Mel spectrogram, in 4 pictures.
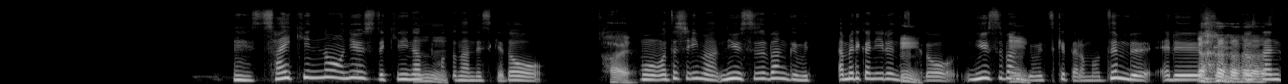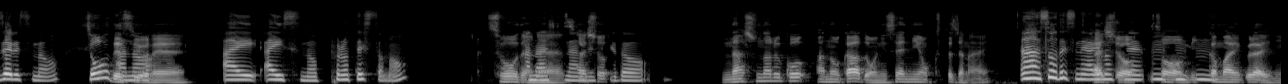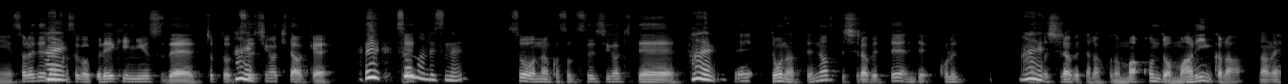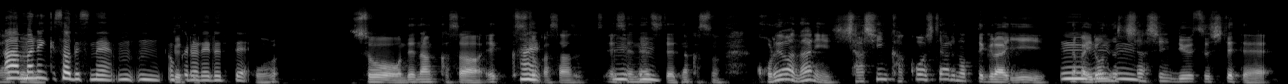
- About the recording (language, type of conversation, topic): Japanese, unstructured, 最近のニュースで気になったことは何ですか？
- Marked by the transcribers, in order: laugh; surprised: "え"; in English: "マリン"; in English: "マリン"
